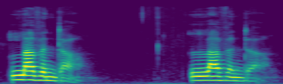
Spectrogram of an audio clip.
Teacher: It's got three syllables. Our stress is on the first syllable.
